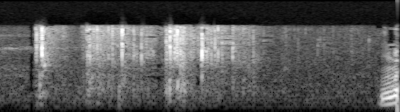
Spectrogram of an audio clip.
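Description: Paper food wrapper crinkling in the hands, a few short rustles during the first second or so.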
